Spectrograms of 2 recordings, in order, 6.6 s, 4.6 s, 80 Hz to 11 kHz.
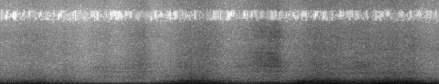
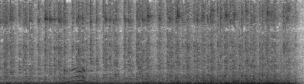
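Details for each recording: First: LS3 V8 airboat engine after repair, under load coming out of the hole, where it previously acted up: pulls cleanly up and down through the revs with an even note and no misses or popping; healthy. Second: LS3 V8 airboat engine, backfire and pop heard from passenger side: lumpy, uneven idle stumbling about three times a second, a dead cylinder misfire, before unplugging coils to find it.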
